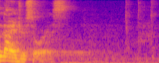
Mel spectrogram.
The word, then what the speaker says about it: Nigersaurus: It's the Nigersaurus. That's what it is. It was found in that country, so they named it after the country.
